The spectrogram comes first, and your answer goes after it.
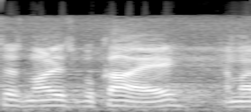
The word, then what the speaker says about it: Maurice Bucaille: and a scholar of Quran Dr moris buk pronounced as moris bukai am I right doctor do matter okay uh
